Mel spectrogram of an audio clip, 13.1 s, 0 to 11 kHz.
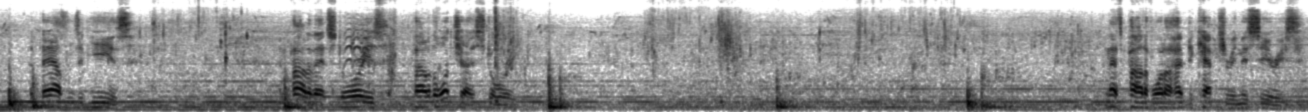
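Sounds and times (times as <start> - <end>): background music: 0.0 - 13.0
paddle strokes through water: 0.0 - 13.0.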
